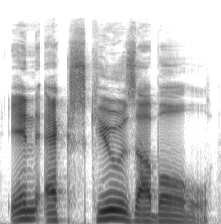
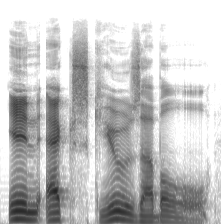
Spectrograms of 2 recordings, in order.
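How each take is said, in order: First: Said like a robot, every syllable flat and even. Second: Said like a robot, every syllable flat and even.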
